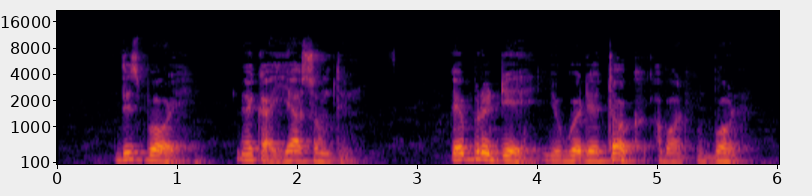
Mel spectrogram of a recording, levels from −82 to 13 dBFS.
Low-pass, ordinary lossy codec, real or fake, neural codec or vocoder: 10.8 kHz; none; real; none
